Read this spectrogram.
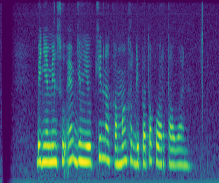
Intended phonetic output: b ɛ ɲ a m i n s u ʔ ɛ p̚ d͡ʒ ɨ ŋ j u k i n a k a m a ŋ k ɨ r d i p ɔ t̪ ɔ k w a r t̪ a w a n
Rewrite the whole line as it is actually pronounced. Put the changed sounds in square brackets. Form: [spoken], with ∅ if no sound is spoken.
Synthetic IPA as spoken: b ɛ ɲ a m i n s u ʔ ɛ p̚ d͡ʒ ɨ ŋ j u k i n a k a m a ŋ k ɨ r d i p ɔ t̪ ɔ k w a r t̪ a w a n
